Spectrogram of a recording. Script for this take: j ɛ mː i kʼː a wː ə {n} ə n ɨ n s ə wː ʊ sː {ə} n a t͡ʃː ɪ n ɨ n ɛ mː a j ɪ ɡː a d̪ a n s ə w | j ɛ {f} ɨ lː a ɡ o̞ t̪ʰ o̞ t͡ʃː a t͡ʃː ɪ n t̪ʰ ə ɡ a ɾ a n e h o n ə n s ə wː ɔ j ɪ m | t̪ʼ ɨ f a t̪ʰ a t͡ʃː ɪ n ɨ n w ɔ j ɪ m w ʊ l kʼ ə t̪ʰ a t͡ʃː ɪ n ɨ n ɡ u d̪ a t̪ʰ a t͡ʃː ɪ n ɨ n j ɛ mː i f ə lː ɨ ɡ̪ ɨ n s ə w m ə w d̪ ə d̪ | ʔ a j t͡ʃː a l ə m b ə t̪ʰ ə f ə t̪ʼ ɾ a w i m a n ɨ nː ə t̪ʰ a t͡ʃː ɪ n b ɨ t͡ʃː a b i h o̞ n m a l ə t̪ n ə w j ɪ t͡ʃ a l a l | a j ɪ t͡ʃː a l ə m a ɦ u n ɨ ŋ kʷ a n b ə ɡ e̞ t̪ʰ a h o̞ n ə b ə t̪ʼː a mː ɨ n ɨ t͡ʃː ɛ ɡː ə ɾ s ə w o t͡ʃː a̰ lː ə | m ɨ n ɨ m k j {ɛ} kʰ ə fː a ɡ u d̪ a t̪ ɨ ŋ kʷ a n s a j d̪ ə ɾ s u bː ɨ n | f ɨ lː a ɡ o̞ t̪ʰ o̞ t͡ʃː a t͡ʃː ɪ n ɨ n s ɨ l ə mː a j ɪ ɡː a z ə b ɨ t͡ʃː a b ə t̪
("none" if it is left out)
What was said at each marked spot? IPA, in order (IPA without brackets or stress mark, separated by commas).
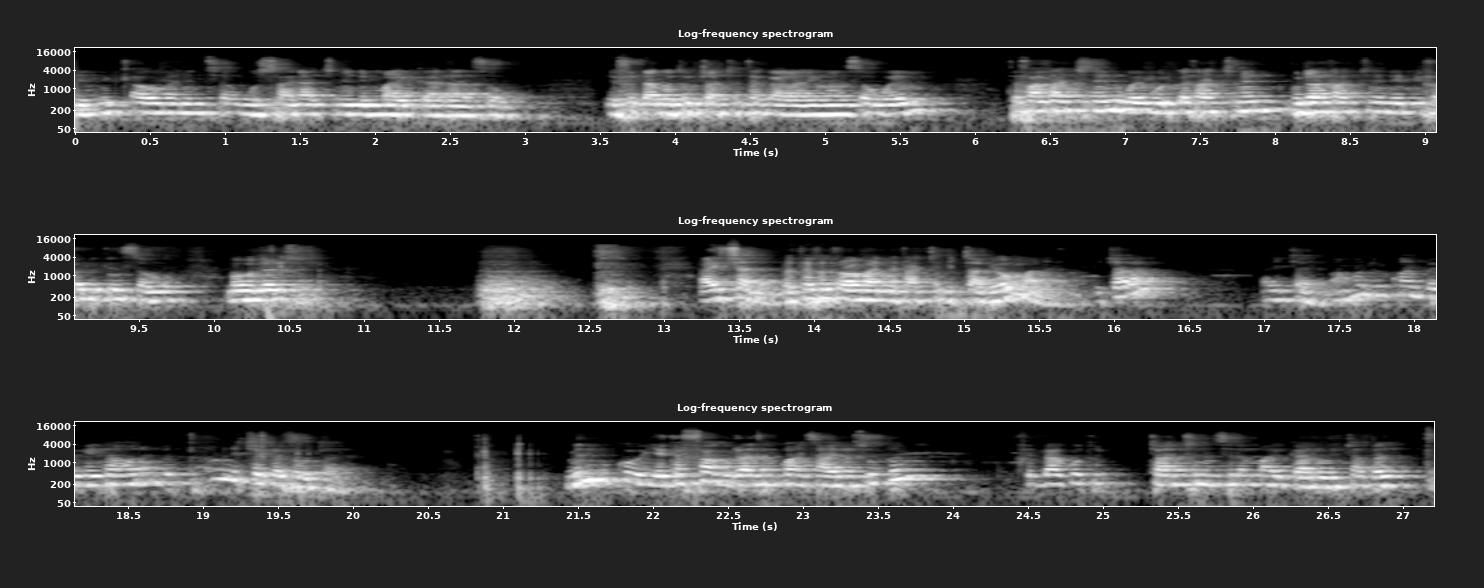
m, a, f, ɛ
